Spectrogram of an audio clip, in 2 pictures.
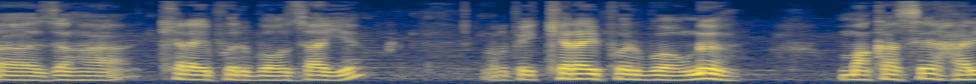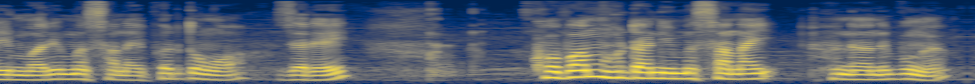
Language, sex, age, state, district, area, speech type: Bodo, male, 30-45, Assam, Udalguri, rural, spontaneous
